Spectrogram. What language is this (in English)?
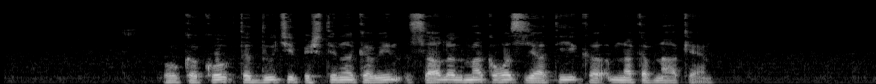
Ormuri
